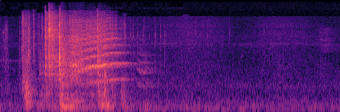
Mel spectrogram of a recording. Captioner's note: door creaks open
